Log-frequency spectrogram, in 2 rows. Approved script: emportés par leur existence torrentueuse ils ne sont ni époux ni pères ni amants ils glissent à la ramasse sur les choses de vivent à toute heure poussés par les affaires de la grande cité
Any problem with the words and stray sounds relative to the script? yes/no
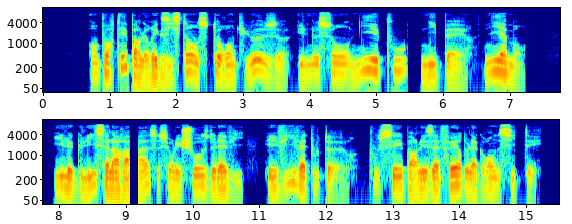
yes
